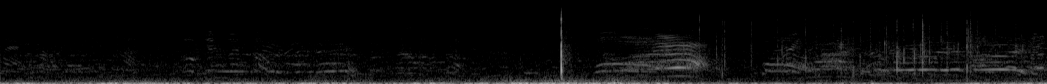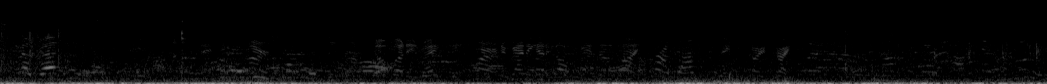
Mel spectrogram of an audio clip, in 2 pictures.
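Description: Young male players shout and cheer across an open field.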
